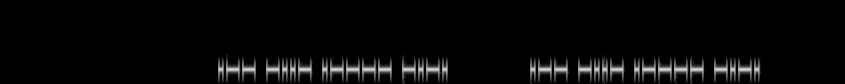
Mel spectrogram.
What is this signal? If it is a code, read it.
Morse code, heard as a keyed tone, about 31 wpm, 700 Hz. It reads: WX1C WX1C
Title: USA Call Signs - 4 Characters - Repeated 2x - 30wpm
